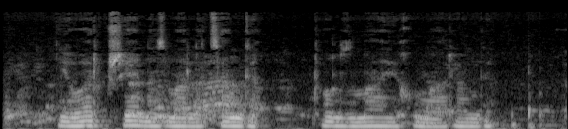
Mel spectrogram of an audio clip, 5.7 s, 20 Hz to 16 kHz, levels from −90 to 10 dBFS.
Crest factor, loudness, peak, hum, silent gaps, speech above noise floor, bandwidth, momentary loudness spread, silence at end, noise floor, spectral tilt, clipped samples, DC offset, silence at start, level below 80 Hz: 16 dB; -23 LUFS; -8 dBFS; none; none; 21 dB; 11.5 kHz; 17 LU; 0 s; -43 dBFS; -7 dB/octave; under 0.1%; under 0.1%; 0.05 s; -50 dBFS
